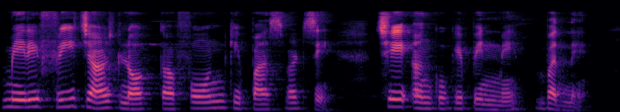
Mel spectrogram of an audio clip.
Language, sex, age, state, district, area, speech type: Hindi, female, 45-60, Madhya Pradesh, Bhopal, urban, read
